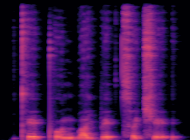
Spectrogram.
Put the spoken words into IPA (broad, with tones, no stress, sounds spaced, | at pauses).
t̪ʰ e˦ ʔ pʰ o˧ n b a˧ j p e˦ ʔ t͡sʰ ə˨˩ t͡ɕʰ e˨ ʔ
